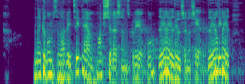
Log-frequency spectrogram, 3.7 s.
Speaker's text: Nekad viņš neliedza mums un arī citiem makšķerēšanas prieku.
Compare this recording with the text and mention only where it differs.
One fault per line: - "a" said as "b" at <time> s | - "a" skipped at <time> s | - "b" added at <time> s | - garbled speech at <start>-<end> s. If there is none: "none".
- "viņš neliedza" skipped at 0.7 s
- garbled speech at 2.4-3.4 s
